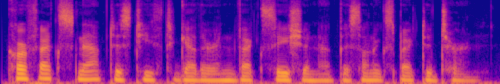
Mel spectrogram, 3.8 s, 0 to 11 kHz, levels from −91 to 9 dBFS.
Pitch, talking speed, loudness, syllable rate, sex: 105 Hz, 175 wpm, -20 LUFS, 5.7 syllables/s, male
